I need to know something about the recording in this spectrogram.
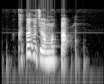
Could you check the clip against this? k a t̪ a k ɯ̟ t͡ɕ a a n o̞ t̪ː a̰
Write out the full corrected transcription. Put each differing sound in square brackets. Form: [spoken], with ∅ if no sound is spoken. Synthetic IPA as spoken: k a t̪ a [ɡ] ɯ̟ t͡ɕ [i] a [m] o̞ t̪ː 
